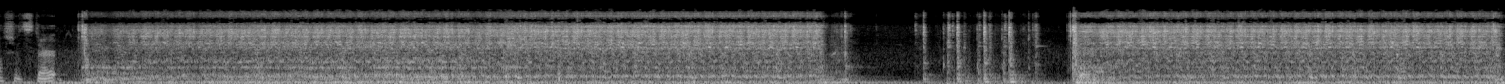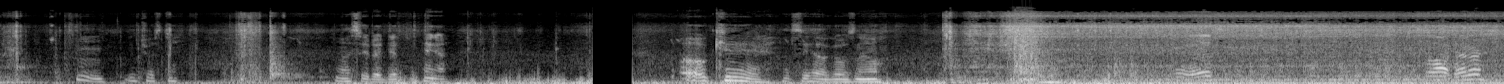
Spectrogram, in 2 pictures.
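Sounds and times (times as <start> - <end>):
car engine cranking on starter: 0.8 - 8.6, 10.7 - 15.4, 24.5 - 30.0.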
